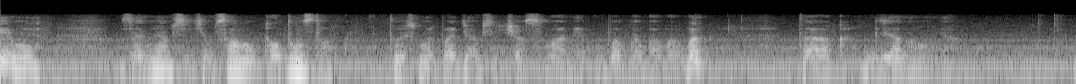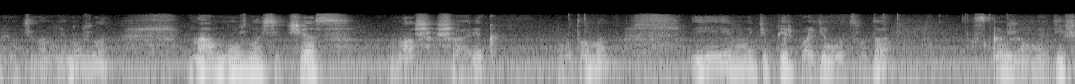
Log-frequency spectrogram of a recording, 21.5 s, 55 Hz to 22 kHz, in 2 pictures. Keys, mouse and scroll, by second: 10.3 click, 16.4 click, 19.5 click, 20.6-21.5 drag.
